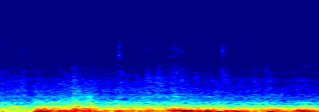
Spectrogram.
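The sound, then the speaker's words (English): Heavy rain pours steadily with a deep, rumbling roll of thunder swelling underneath, loud and continuous throughout with no voices. “Wow, it is really raining out there.”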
